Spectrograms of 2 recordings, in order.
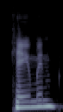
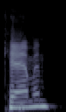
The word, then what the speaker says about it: Kamen: I saying it right Cayman camon I I say common I I'm probably wrong I don't know like Ramen I think it's like Ramen with a K how do you say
